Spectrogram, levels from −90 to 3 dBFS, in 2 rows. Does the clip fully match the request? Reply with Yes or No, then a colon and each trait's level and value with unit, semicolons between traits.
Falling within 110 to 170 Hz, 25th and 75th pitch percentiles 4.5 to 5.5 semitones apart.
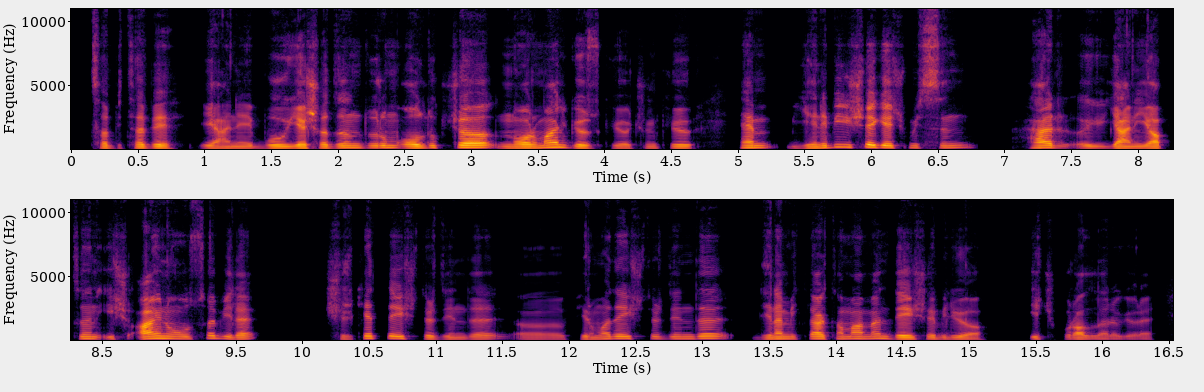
Yes: low, 135 Hz; average, 5.0 semitones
